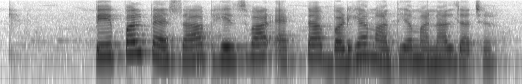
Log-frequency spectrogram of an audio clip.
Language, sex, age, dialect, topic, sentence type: Magahi, female, 18-24, Northeastern/Surjapuri, banking, statement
